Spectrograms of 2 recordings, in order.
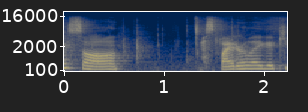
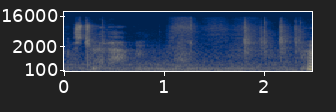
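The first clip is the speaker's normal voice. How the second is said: whispering; 17 dB quieter, much slower than usual. Real, not acted. Quiet focus while drawing.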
